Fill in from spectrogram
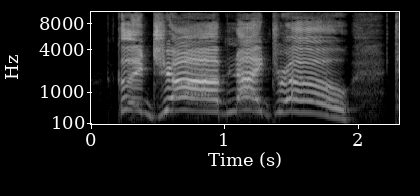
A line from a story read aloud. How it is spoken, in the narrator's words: Taz yelled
